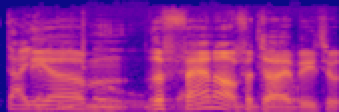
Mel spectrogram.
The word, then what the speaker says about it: Diabeto: way he says it diabo he really pronounces the consonant it's Snappy it's sharp diabo the fan art for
